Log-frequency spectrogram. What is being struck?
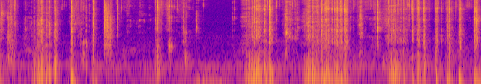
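Bar of soap.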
